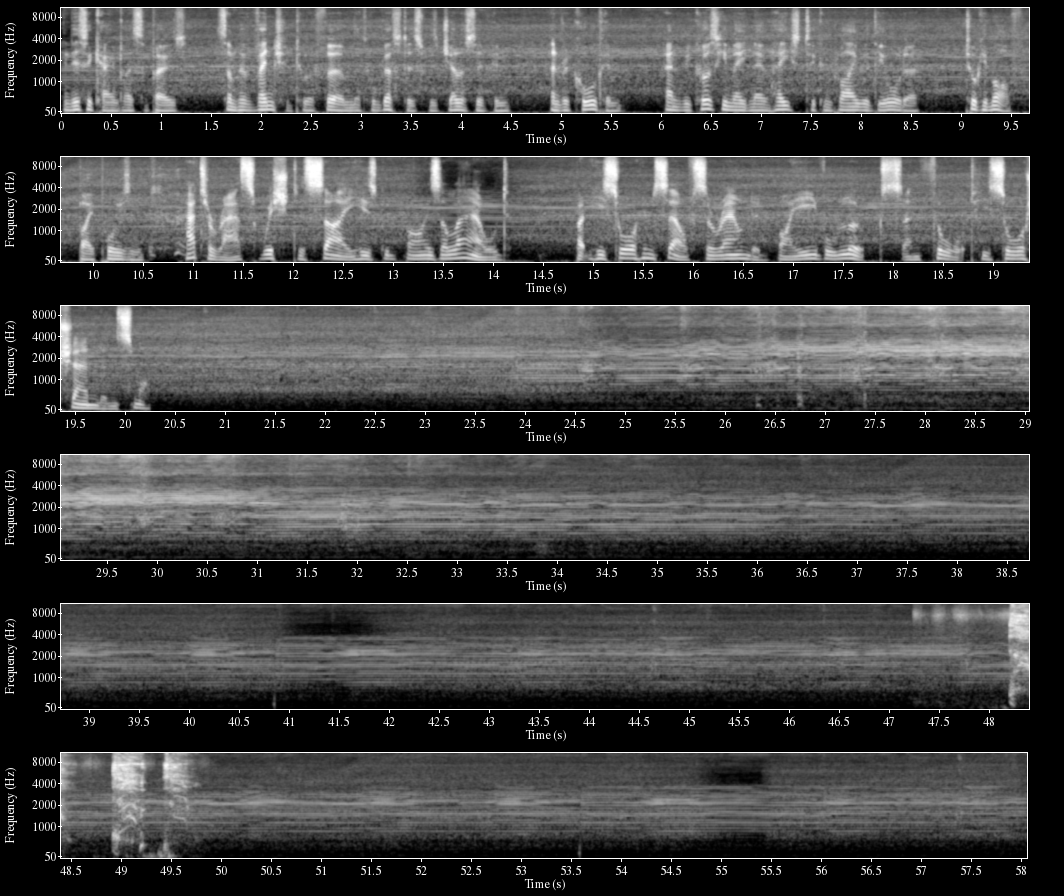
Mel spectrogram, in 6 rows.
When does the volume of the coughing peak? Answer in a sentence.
The loudest moment of the coughing is at 49 seconds.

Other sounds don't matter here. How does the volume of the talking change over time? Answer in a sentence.
The volume of the talking stays about the same.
